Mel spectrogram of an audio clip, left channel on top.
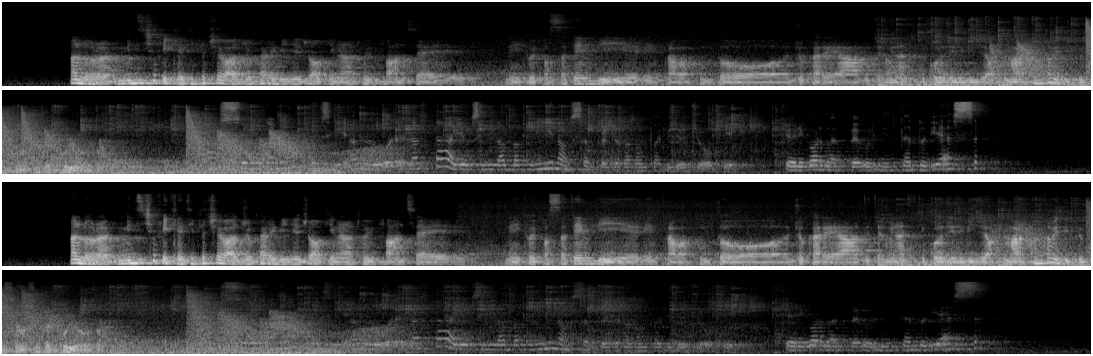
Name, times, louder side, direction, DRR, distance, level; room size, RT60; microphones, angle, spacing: voice 1, 0.7-4.7 5.0-12.0, right 3 dB, 35° right, 10 dB, 0.3 m, -21 dB
sound 1, 4.5-13.6, right 2 dB, 75° right, 0.6 m, -40 dB
sound 2, 8.7-14.9, left 1 dB, 40° left, 0.9 m, -30 dB
sound 3, 8.7-18.8, left 1 dB, 20° left, 1.6 m, -45 dB
voice 2, 12.9-18.3 18.7-20.6, left 4 dB, 55° left, 10 dB, 0.5 m, -36 dB
7.6 x 6.1 x 4.4 m, 1.5 s
head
